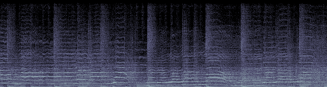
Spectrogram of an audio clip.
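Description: A young girl singing a pop song into a microphone over a band accompaniment with a steady drum beat.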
